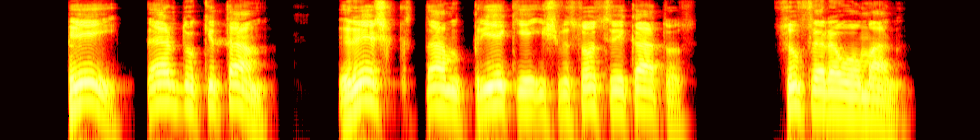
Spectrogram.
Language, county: Lithuanian, Vilnius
